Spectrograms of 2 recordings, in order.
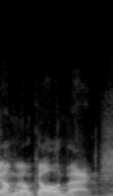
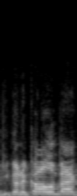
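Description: First: Level, resigned echo of her words; meek surrender. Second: High, loud pointed question; pointed wife question. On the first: Husband echoing his wife's order, meekly giving in. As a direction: give in and repeat her order. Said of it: "I was like". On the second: Wife pressing her husband to call back, pointed. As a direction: press him like a wife who already knows. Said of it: "she was like". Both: Retold or imitated.

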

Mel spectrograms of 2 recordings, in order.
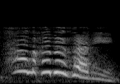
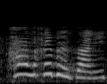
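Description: First: Higher and louder «حلقه بزنید» with a falling end; full loud repeat of «حلقه بزنید» dropping at the end; louder shout. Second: High, raised call of «حلقه بزنید»; first shout of «حلقه بزنید», high but not yet full volume; Mira shouting. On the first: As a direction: push the call harder the second time. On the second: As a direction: start the call to form a circle. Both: A narrator's reading. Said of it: "میرا داد زد".

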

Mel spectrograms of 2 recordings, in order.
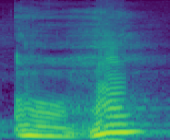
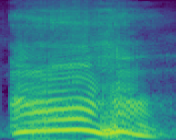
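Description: First: Said in the usual way. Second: Much higher, loud uh-huh; preacher whipping up the crowd; shouted uh-huh. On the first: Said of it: "Everybody say". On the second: Shown as a demonstration. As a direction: belt it out.

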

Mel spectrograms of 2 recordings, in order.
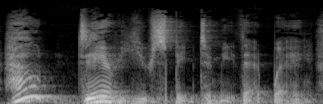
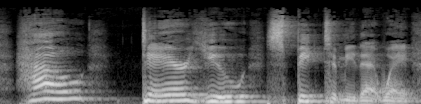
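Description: First: Low, quiet mock outrage; soft, low, imitated indignation; hushed indignation. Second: Slow, full-voiced indignation; haughty, deliberate mock offence; mock outrage. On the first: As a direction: play offended under your breath. Acting offended woman, first take. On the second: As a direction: draw out each word as an imitated affront. Acting offended woman, escalating take.

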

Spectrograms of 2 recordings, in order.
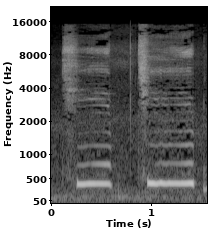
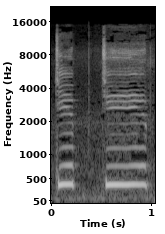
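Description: First: High, bright bird cheeps; canary chirp. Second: High chirping bird voice; canary chirp. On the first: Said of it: "the canary said". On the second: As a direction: squeak out a warning chirp. Canary warning repeated. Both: A narrator's reading.

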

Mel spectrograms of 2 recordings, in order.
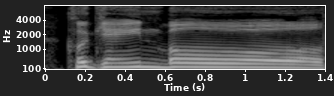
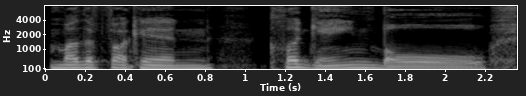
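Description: First: Higher, louder and slow, stretched like an announcer; drawn-out hype yell. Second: Said in the usual way. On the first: Real, not acted. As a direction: call it out like a ring announcer. Hyping up the big fight.

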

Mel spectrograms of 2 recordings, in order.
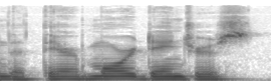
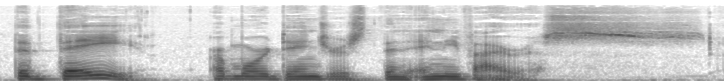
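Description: First: Said in the usual way. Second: "they" leaned on, the rest read evenly; stress on they. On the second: Shown as a demonstration. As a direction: hit the word "they" as the twist. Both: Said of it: "emphasis on they".

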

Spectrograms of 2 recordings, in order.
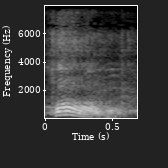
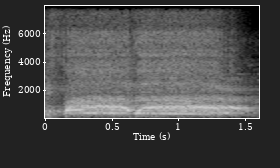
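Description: First: "Father" said low and falling. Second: A hushed, reverent "Father"; whispered Father. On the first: Preacher to congregation, saying Father low and settled. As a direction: drop the voice deep on "Father". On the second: Preacher to congregation, whispering the word Father. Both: Shown as a demonstration. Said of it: "glad to say".

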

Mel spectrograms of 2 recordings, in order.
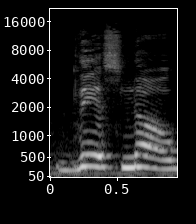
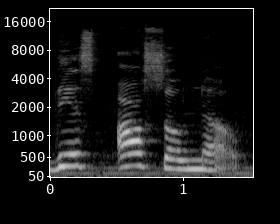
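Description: First: Said in the usual way. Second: "also" leaned on, slowed and drawn out; slow down and land on "also"; stress on also. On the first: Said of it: "it could have just said". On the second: Shown as a demonstration. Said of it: "but it said".

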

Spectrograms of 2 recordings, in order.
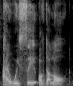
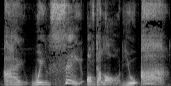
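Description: First: Said in the usual way. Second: "I will say of the Lord" slow and drawn out, each key word stressed; emphatic declaration. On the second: Real, not acted. Pastor stressing the morning's verse, "I will say" slow and emphatic. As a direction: stretch "say" and "You are" with strong, deliberate emphasis. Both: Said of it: "So the emphasis this morning is".

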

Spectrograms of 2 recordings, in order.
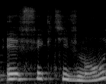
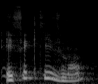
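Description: First: Pondering mother. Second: A touch softer, settled falling tune; conceding mother. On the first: Mother considers the fruit, lightly voiced and musing. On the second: Mother agrees about the mangoes, lightly voiced and calm. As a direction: concede the point calmly. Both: A narrator's reading. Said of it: "répliqua sa maman".

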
